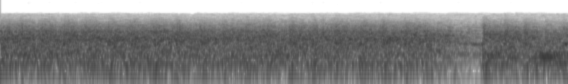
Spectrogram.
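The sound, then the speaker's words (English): Rapid gunfire crackles without pause, a dense, loud barrage of shots that blurs into one continuous roar, cutting out for an instant near the end before resuming. “Those are the noisiest grasshoppers I ever heard. you, Christopher Columbus, were being shot at!”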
